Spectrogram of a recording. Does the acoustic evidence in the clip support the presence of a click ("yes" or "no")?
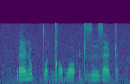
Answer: yes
